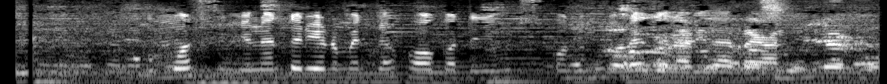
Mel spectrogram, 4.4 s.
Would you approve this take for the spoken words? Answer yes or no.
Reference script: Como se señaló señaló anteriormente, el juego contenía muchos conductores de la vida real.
no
